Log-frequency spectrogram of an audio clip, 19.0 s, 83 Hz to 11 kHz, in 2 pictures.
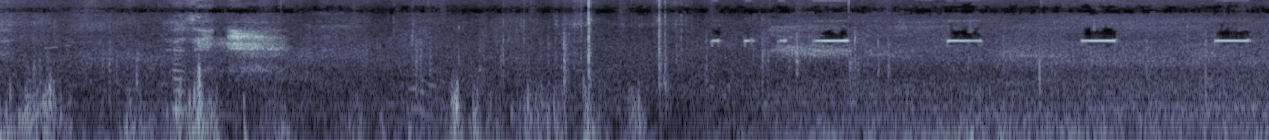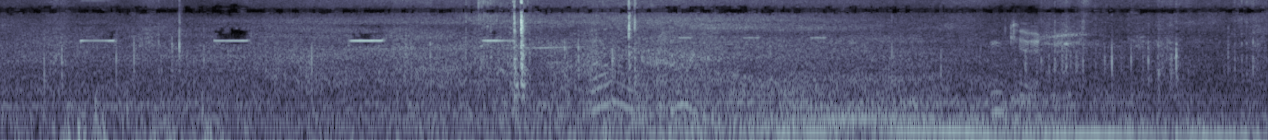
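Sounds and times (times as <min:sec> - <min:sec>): car warning beeper: 0:05.3 - 0:10.5, 0:11.1 - 0:11.5, 0:12.1 - 0:16.3.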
